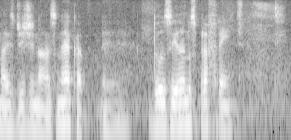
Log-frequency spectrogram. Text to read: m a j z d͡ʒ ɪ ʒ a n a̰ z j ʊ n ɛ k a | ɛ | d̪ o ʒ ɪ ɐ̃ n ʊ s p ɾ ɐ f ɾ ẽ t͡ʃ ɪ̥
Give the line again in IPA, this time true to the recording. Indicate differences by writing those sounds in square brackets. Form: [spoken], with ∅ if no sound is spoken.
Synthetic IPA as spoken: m a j z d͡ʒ ɪ ʒ [i] n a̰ z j ʊ n ɛ k a | ɛ | d̪ o [z] ɪ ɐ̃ n ʊ s p ɾ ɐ f ɾ ẽ t͡ʃ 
